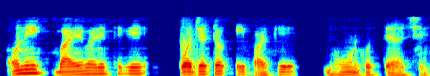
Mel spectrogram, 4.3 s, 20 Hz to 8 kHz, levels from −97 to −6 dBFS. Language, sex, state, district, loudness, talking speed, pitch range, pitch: Bengali, male, West Bengal, Kolkata, -20 LUFS, 155 wpm, 90-125 Hz, 100 Hz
